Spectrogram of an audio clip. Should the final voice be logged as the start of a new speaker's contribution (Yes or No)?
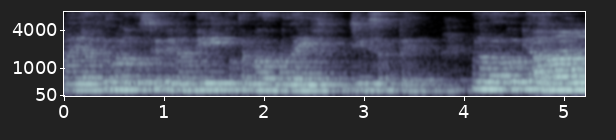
No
